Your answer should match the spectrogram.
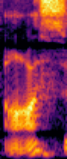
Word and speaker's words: Aass: But apparently the ass is pronounced differently. The double A is A-A-S-S. So it's ass with an extra A. But apparently that's pronounced like oss or something like that.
